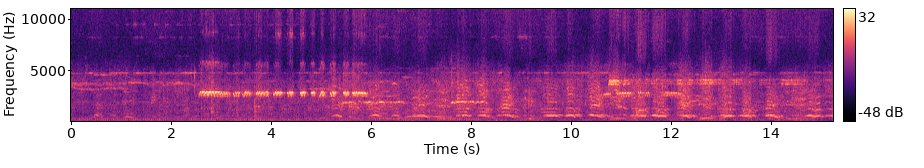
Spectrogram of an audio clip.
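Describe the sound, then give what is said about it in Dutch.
Recorded tape of a street demonstration at the border hospice: a dense crowd babble with shouting voices, whistles and chant-like cries rising and falling over steady loud background noise, with occasional knocking or hoof-like clatter. “Dit zijn geen live geluiden, dit zijn geluiden afkomstig van de demonstratie bij het grenshospitum.”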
